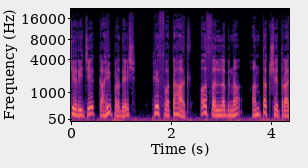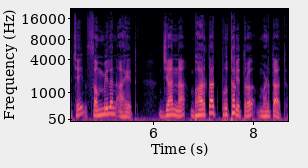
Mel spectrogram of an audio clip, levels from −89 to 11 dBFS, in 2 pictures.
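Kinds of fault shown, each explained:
Compressed frames skipped: The speech lurches forward twice, at 6.61 s and again at 7.65 s just after "ज्यांना भारतात". Each time roughly a fifth of a second goes missing. Whole blocks of the coded stream were never played, either because they were absent or because the decoder rejected them as corrupt. With 24 ms frames, each gap fits somewhere around seven to ten frames dropped.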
